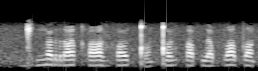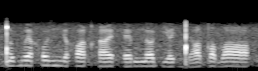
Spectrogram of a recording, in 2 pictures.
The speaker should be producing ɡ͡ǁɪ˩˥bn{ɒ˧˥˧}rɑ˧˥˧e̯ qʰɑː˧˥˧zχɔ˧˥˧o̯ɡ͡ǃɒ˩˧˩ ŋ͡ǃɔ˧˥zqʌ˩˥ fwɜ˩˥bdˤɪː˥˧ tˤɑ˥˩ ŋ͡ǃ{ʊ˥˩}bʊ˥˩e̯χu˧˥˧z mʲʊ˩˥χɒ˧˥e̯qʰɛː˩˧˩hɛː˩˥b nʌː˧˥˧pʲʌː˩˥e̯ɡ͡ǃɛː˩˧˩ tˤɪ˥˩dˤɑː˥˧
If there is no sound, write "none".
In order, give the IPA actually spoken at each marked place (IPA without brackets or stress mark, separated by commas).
ɒ˥˧, ʊ˧˥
